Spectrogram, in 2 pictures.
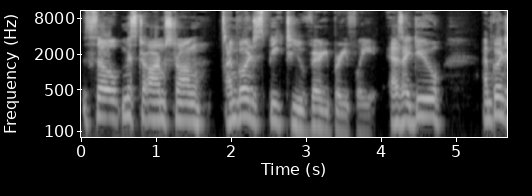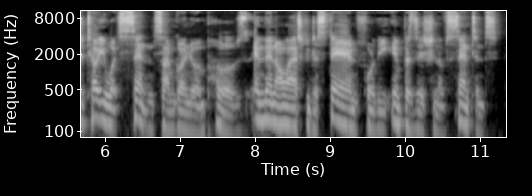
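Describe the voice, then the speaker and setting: Man acting as a measured, admonishing judge. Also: mid-range voice, lively intonation, a bit bright. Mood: formal, measured. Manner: deliberate, admonishing, formal. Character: stern but measured, paternal male courtroom judge. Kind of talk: amateur readers theater court transcript reenactment.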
